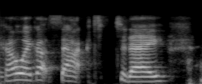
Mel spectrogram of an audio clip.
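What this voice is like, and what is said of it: Poor put-on British accent. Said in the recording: “she switches to like a British accent ... my British accent is horrible”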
